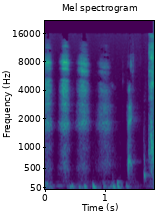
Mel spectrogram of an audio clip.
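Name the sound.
sneeze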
